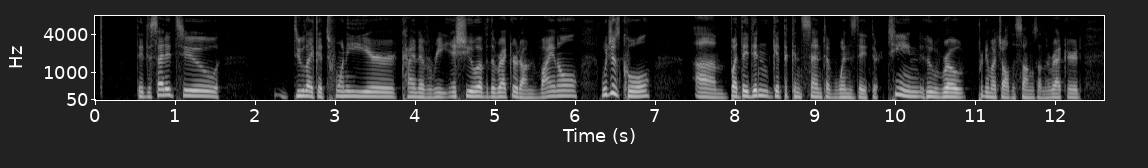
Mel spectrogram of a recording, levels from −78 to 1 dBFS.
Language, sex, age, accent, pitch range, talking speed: English, male, 20-39, American, 140-165 Hz, 180 wpm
